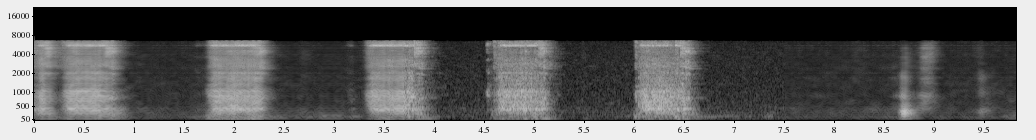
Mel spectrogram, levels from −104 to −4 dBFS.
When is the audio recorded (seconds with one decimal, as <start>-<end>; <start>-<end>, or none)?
3.7-7.5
